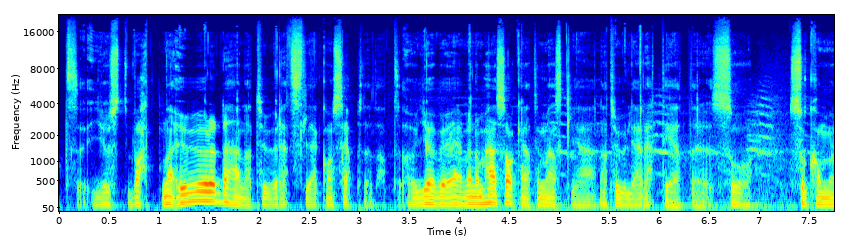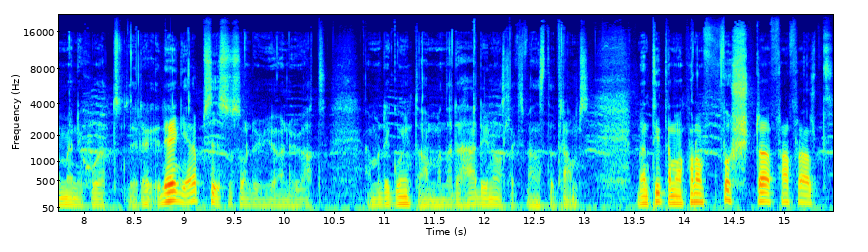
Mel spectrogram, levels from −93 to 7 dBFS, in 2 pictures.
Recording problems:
animal sounds; faint; from 3.5 s on; 20 dB below the speech

